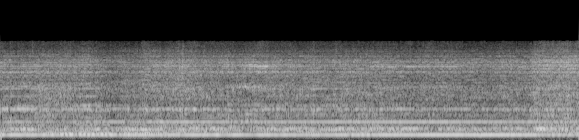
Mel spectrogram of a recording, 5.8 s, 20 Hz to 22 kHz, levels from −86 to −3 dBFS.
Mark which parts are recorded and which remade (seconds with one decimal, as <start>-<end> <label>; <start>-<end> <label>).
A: 0.0-3.5 remade; 3.5-5.8 recorded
